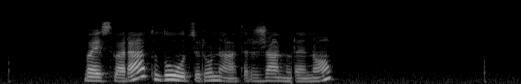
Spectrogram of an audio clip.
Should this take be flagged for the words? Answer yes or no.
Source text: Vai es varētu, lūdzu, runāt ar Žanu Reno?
no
